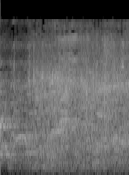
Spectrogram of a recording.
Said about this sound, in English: I'm getting some applause from the women in the room.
